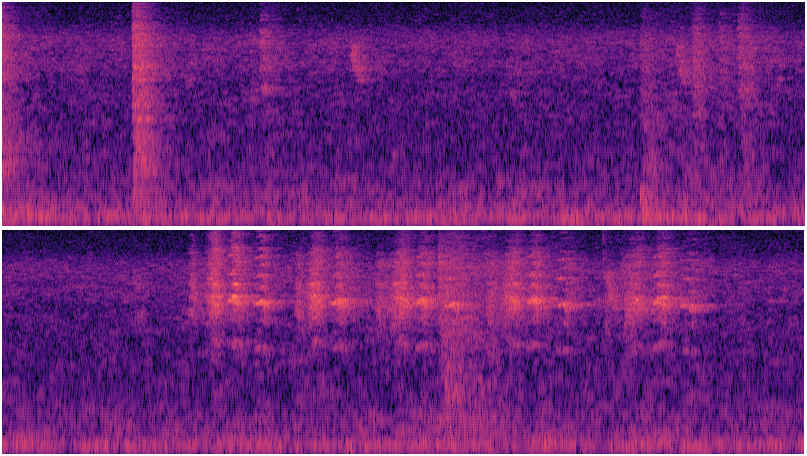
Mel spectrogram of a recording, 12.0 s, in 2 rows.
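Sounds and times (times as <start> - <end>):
bird chirping: 6.9 - 12.0.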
